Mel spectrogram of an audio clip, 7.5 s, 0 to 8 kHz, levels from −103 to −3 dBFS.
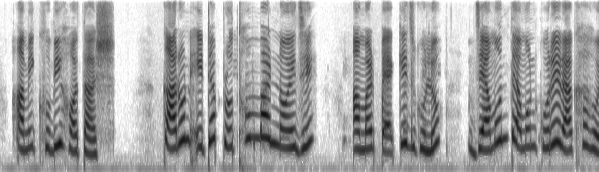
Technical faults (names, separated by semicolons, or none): echo leak; background gated by the echo canceller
